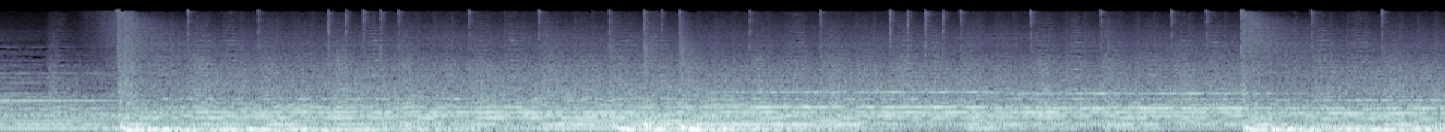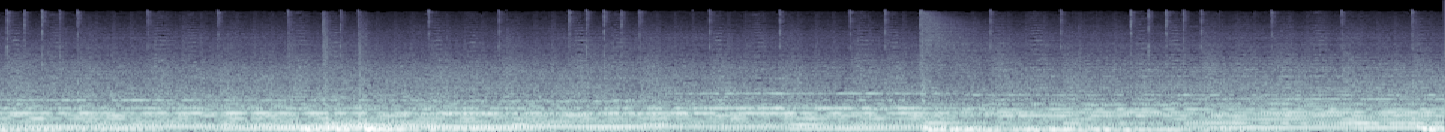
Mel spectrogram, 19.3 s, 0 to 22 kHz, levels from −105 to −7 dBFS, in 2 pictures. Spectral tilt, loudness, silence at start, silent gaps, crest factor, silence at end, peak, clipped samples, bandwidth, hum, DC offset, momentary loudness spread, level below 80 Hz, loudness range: -8 dB/octave; -20 LUFS; 0 s; none; 16 dB; 0 s; -2 dBFS; under 0.1%; 16 kHz; none; under 0.1%; 6 LU; -22 dBFS; 4 LU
